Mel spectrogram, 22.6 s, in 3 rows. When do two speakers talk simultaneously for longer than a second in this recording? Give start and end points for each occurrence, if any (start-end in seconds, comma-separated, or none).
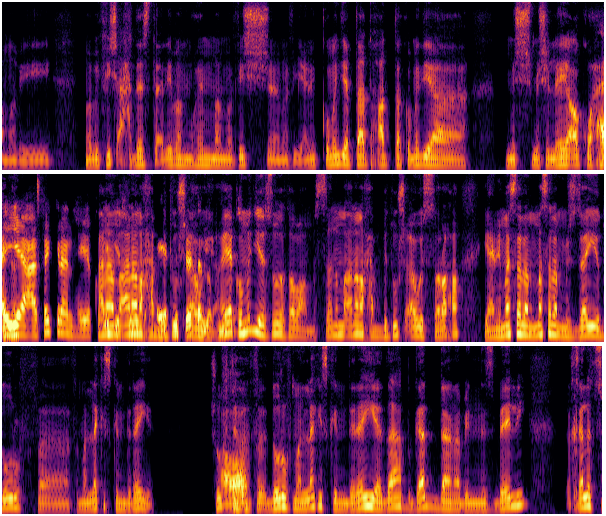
8.7-10.9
